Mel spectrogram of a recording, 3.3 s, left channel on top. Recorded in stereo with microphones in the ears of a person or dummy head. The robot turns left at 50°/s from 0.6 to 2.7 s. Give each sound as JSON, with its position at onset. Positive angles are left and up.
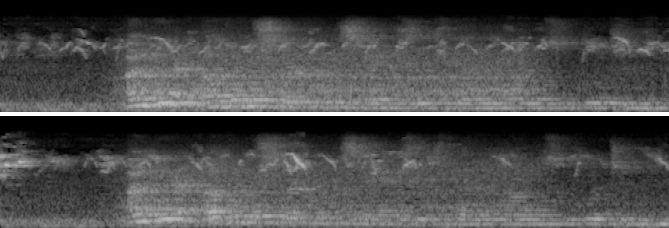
{"t": 0.6, "sound": "a woman speaking", "azimuth_deg": 105, "distance_m": 1.4}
